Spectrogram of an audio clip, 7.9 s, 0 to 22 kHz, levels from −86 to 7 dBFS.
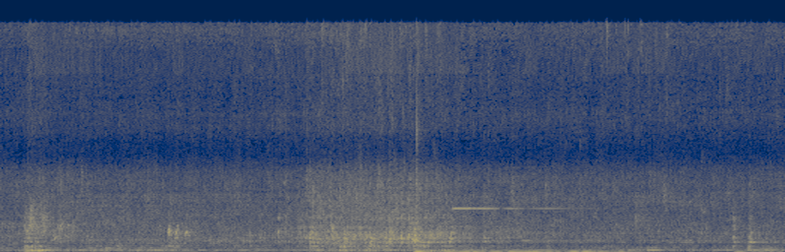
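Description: No faults detected in this recording of sounds; nothing audible calls for attention.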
